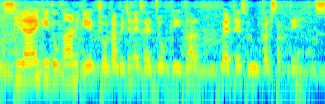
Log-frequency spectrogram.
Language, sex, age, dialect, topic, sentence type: Hindi, male, 25-30, Awadhi Bundeli, banking, statement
